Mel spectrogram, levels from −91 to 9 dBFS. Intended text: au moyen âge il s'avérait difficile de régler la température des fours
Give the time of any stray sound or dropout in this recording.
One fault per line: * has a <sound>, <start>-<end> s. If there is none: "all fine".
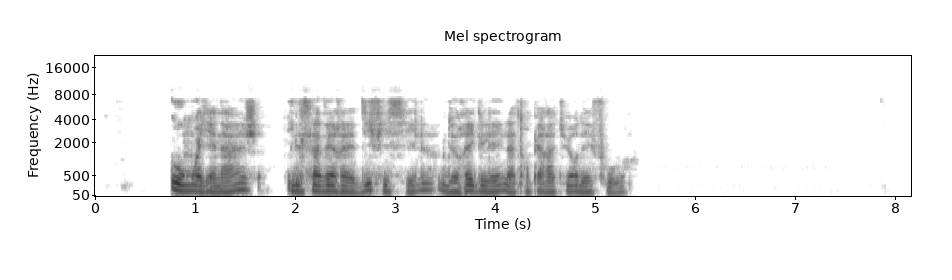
all fine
